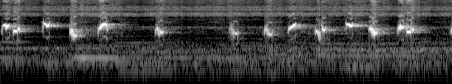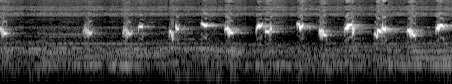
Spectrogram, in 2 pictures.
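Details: Sooty-headed bulbul singing a long dawn song: bubbly whistled phrases of quick rising and falling notes, delivered in rapid runs with short pauses, over a soft low background murmur.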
